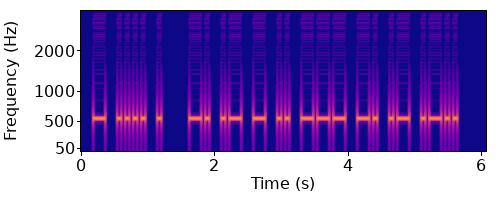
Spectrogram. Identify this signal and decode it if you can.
Morse code, heard as a keyed tone, about 20 wpm, 550 Hz. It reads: THE NATIONAL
